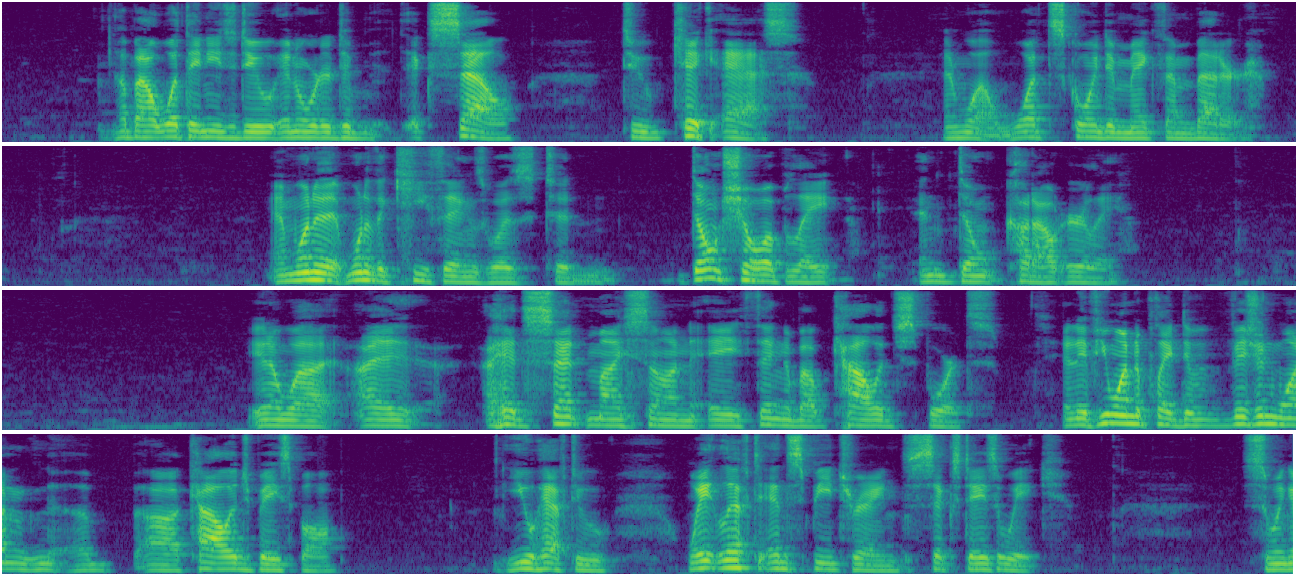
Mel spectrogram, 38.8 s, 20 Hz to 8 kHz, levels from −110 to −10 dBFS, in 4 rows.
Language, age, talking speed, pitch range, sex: English, 30-49, 125 wpm, 115-130 Hz, male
